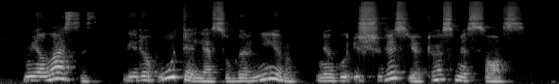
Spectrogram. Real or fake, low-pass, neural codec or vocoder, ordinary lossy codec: real; 19.8 kHz; none; Opus, 16 kbps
